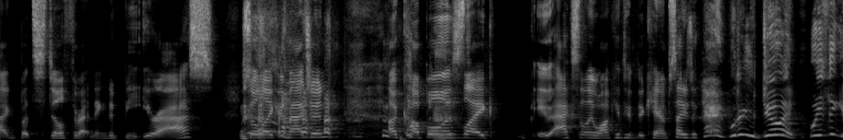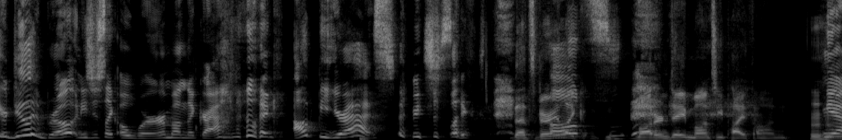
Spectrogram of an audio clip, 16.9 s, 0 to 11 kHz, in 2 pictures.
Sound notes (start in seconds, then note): 2.4 laughter; 10.8 laughs; 13.4 laughs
